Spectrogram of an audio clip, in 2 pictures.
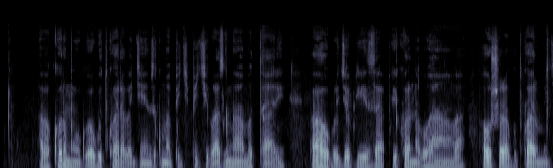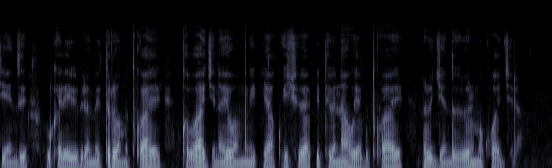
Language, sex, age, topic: Kinyarwanda, male, 18-24, finance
